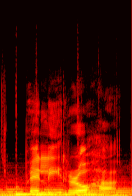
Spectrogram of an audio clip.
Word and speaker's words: pelirroja: Pelirroja.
